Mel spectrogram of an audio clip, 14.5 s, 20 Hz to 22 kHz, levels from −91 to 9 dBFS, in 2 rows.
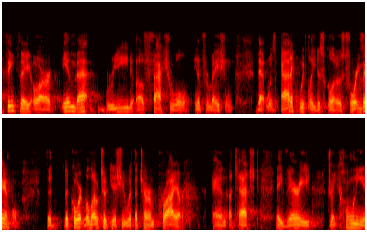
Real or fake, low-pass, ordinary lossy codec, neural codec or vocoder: fake; 7.2 kHz; Opus, 32 kbps; codec, 24 kHz, 3 kbps, HILCodec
